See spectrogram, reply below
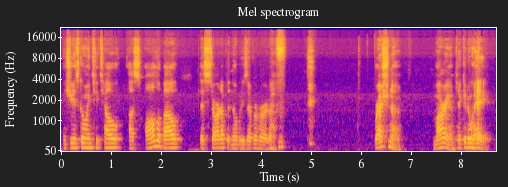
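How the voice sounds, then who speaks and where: A man hosting a live online pitch event, chatty and teasing, introducing speakers with jokes. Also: a little slow, long pauses, a little mellow. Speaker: event host. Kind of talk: casual live-stream hosting.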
